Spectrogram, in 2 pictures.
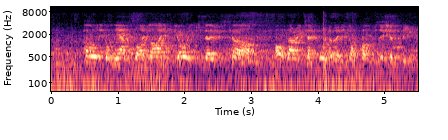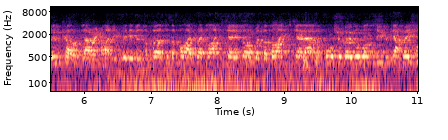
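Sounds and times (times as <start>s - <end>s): man talking over loudspeakers: 0.5s - 11.0s.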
